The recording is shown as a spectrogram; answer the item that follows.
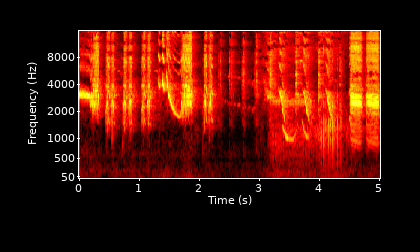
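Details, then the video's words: Javan myna tutor song with long rolls, meant to teach young mynas: loud harsh squawking bursts alternate with sliding, looping whistles and a drawn-out descending note, delivered in rapid uneven runs. "Masteran Jalak Kebo Makun Ngeroll Panjang Guru Vokal Semua Jenis Burung Jalak Muda"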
